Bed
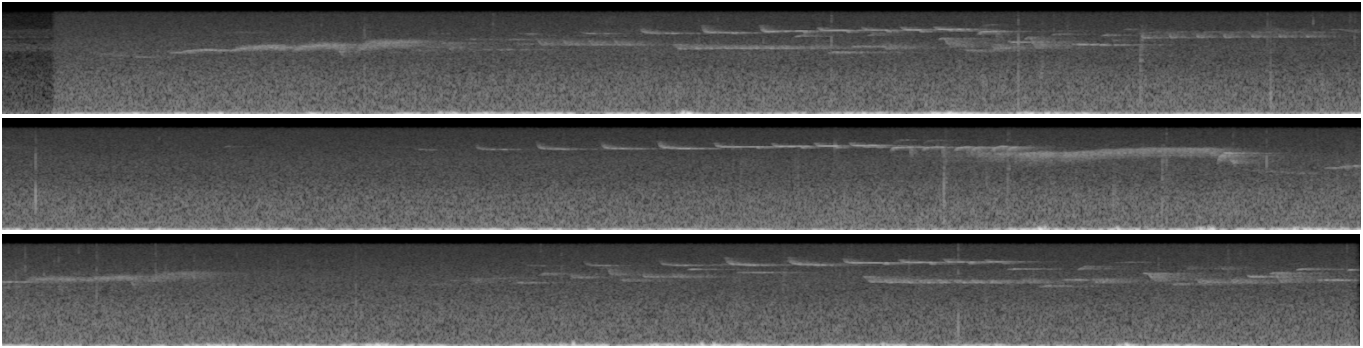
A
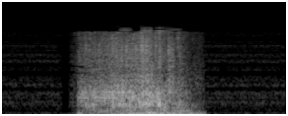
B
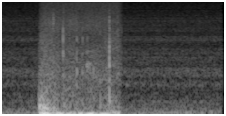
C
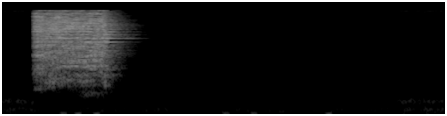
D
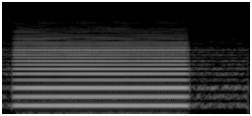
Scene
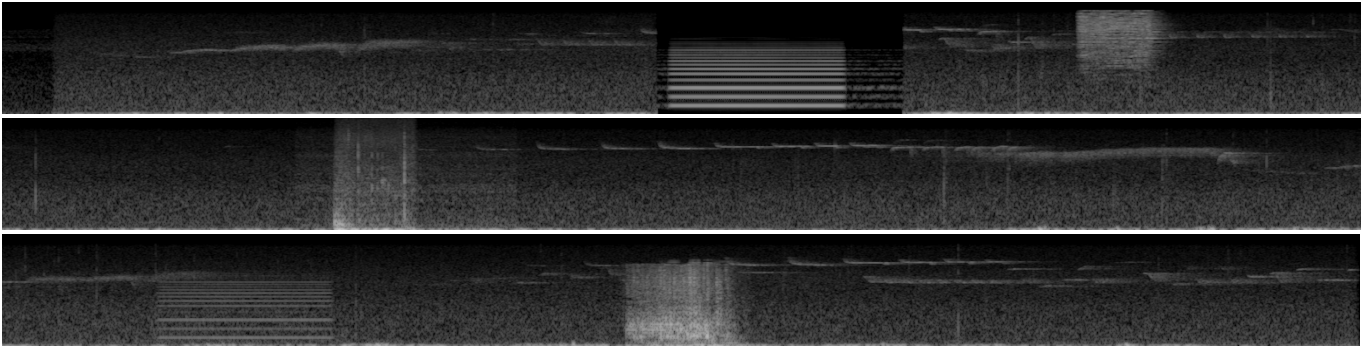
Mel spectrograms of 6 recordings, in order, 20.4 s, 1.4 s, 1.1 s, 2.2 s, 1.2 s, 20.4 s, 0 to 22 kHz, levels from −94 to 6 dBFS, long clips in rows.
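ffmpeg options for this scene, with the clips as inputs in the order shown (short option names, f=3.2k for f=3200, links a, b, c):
-filter_complex "[4:a]asplit=2[a][b];[0:a]volume=-19dB[c];[a]highpass=200,lowpass=2.9k[d];[3:a]asplit=2[e][f];[f]adelay=4.6,afreqshift=1.9[g];[e][g]amix=inputs=2:normalize=1[h];[2:a]aecho=1:1:5.4:0.34[i];[b]aeval=exprs='clip(val(0),-1,0.015)':c=same[j];[1:a]acontrast=70[k];[c]asplit=2[l][m];[l]atrim=end=3.284[n];[d]atrim=end=1.24,asetpts=PTS-STARTPTS,volume=-3.5dB[o];[m]atrim=start=4.516[p];[h]atrim=end=2.21,asetpts=PTS-STARTPTS,volume=-4dB,afade=t=in:d=0.004:c=hsin,afade=t=out:st=2.206:d=0.004:c=hsin,adelay=5220[q];[i]atrim=end=1.11,asetpts=PTS-STARTPTS,volume=-10.5dB,afade=t=in:d=0.004:c=hsin,afade=t=out:st=1.106:d=0.004:c=hsin,adelay=8270[r];[j]atrim=end=1.24,asetpts=PTS-STARTPTS,volume=-14.5dB,afade=t=in:d=0.004:c=hsin,afade=t=out:st=1.236:d=0.004:c=hsin,adelay=14310[s];[k]atrim=end=1.42,asetpts=PTS-STARTPTS,volume=-6dB,afade=t=in:d=0.004:c=hsin,afade=t=out:st=1.416:d=0.004:c=hsin,adelay=16330[t];[n][o]acrossfade=d=0.004:c1=hsin:c2=hsin[u];[u][p]acrossfade=d=0.004:c1=hsin:c2=hsin[v];[v][q][r][s][t]amix=inputs=5:normalize=0"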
